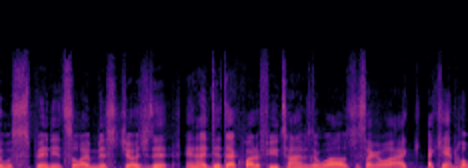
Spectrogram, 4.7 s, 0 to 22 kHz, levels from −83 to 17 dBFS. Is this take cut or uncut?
cut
